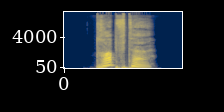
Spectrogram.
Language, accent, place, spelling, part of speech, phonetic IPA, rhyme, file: German, Germany, Berlin, tropfte, verb, [ˈtʁɔp͡ftə], -ɔp͡ftə, De-tropfte.ogg
- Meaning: inflection of tropfen: 1. first/third-person singular preterite 2. first/third-person singular subjunctive II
